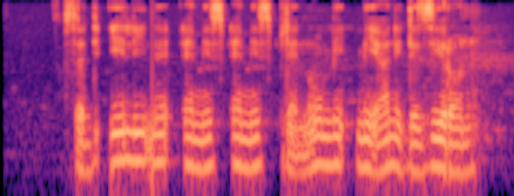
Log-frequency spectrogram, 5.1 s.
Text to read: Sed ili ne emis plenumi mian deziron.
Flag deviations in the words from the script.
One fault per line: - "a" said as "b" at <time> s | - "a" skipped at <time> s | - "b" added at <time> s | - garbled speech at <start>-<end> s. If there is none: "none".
- "emis" added at 2.4 s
